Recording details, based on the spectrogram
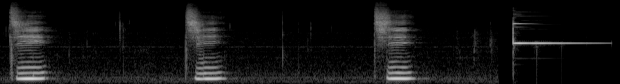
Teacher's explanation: you have to let the front part of your tongue stick to the roof of your mouth to block the air first, and then let the air out.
